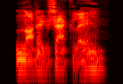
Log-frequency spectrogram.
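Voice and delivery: plain reading voice

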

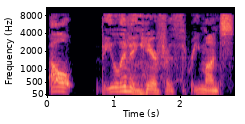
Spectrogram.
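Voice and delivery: half-strangled croaking. Answering a question about the headman, croaking through a half-strangled throat. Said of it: "I croaked through a half-strangled throat".

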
